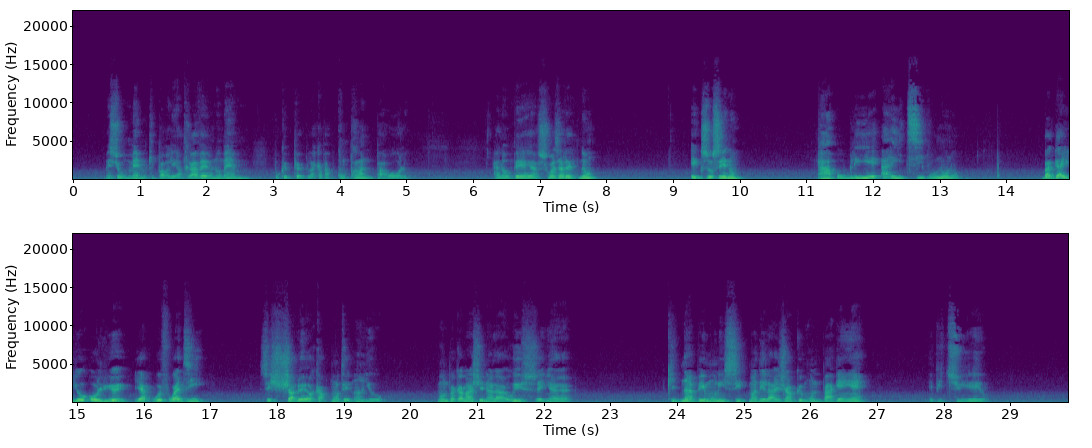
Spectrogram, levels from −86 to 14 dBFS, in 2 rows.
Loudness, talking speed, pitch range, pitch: -24 LUFS, 130 wpm, 105-125 Hz, 115 Hz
